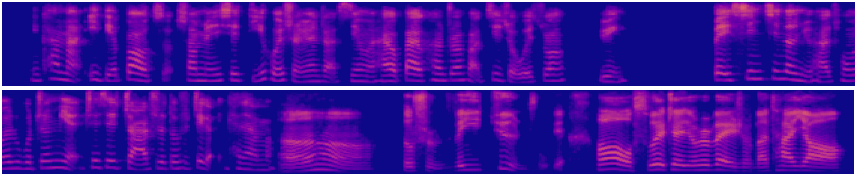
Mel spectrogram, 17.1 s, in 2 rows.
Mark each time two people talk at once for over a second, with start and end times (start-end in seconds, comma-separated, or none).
none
